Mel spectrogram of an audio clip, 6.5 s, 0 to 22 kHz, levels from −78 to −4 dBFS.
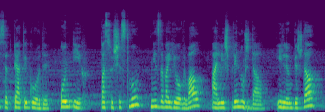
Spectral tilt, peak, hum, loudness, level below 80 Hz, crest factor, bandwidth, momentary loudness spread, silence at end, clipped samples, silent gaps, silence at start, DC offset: -6 dB/octave; -2 dBFS; none; -19 LUFS; -56 dBFS; 16 dB; 14 kHz; 6 LU; 0 s; under 0.1%; none; 0 s; under 0.1%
